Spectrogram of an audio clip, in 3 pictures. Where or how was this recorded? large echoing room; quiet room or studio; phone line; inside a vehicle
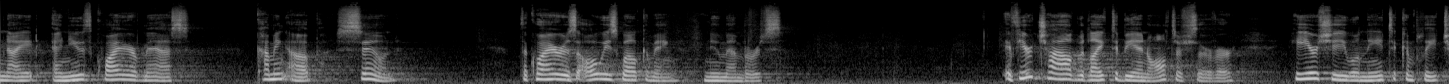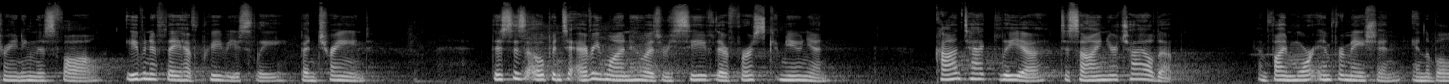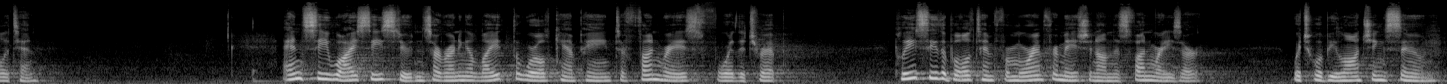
large echoing room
